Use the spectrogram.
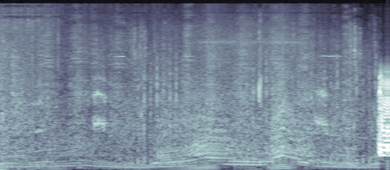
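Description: Car in a video game driving on a burst tyre, a revving engine that rises and falls, with some skidding and a sharp knock right at the end, no speech over it.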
